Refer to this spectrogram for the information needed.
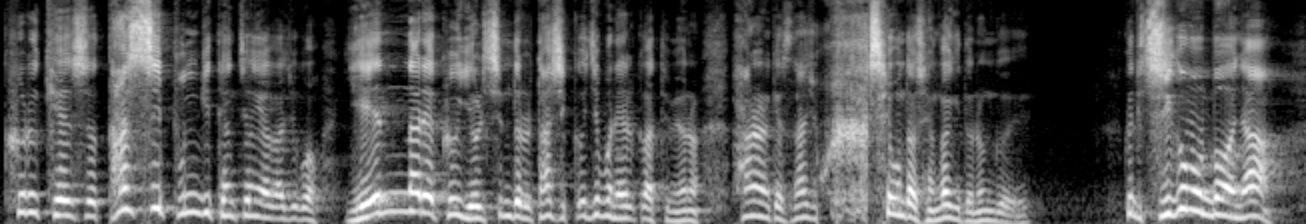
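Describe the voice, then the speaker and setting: A man's voice: high-pitched, lively intonation, fairly quick. A man, a pastor, preaching a sermon in a blunt, colloquial way and repeating his key phrases for emphasis. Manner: blunt, colloquial, crude at times. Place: church.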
